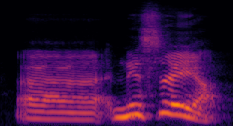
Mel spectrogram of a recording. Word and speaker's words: Nicaea: நிக்காயா என்று, அதாவது கிரேக்க மொழியில் நிக்காயா NIKAIA என்று ப்ரொனவுன்ஸ் பண்ணி எழுதி வைத்திருக்கிறார்கள். ஆனால் அது லத்தீன் மொழியில் நிசையா NICAEA என்று இருக்குது, NICE அப்படின்னும் எழுதுகிறாங்க என்று அறியப்பட்டது.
